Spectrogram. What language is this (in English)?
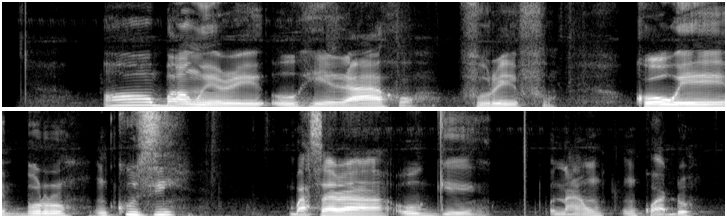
Igbo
